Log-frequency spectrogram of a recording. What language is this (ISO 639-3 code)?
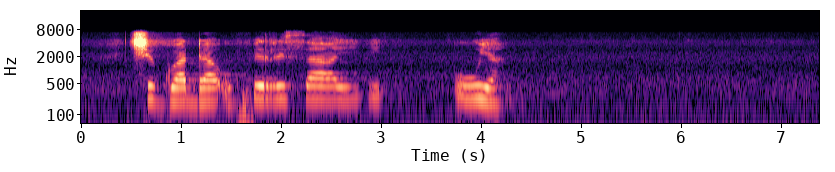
ven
